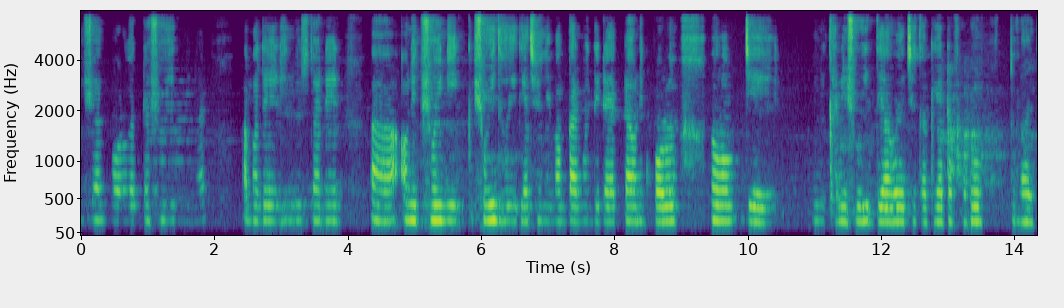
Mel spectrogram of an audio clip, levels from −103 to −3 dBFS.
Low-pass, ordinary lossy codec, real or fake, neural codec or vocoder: 7.2 kHz; none; real; none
